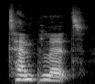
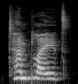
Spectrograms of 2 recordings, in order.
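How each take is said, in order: First: It is given the American pronunciation. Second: It is given the British pronunciation. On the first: "template in American English" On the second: "template in British English"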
